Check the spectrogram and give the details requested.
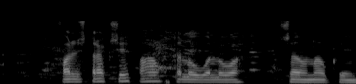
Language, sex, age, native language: Icelandic, male, 14, Icelandic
